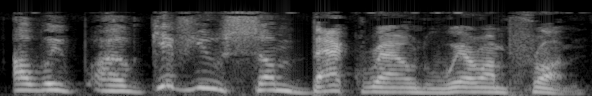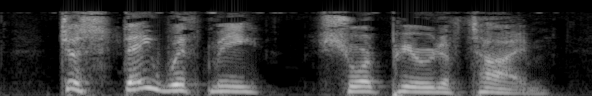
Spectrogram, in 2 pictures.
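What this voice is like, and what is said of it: New York City accent. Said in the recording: “you probably have detected from my accent, I am probably not from Oklahoma. Yes, I'm from New York City. In fact, I'm a Harlem boy from New York City.”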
